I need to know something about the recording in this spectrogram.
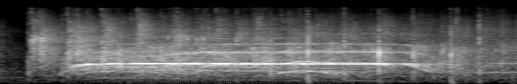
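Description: An audience breaks into loud, dense applause that starts abruptly and holds steady for several seconds, with a thin, steady tone humming through the clapping.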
